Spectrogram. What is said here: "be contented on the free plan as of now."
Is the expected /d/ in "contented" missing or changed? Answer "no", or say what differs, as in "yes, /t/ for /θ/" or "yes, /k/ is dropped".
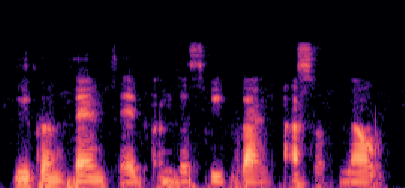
no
